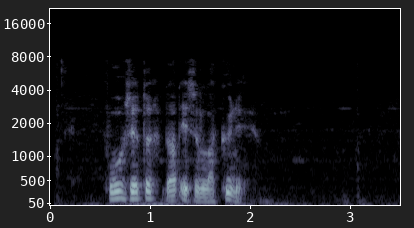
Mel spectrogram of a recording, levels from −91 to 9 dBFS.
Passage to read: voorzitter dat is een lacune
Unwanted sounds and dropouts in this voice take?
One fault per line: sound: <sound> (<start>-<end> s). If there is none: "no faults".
no faults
